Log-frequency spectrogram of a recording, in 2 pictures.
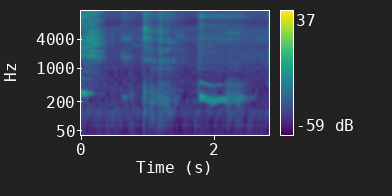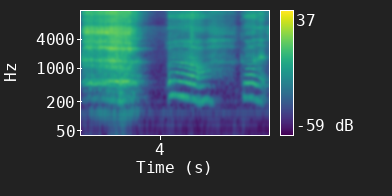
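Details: Burping attributed to fizzy drink (soda): a long, loud, rumbling burp followed by two shorter voiced belches, with brief talk before them.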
